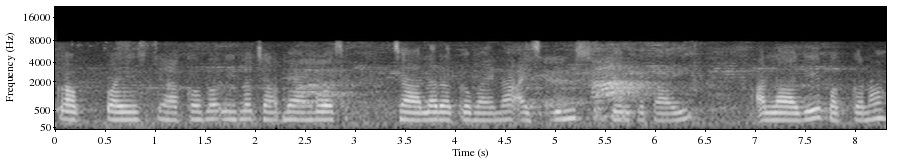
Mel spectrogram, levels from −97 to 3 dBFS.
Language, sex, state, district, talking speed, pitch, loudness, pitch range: Telugu, female, Andhra Pradesh, Sri Satya Sai, 110 wpm, 225 Hz, -19 LUFS, 215-230 Hz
